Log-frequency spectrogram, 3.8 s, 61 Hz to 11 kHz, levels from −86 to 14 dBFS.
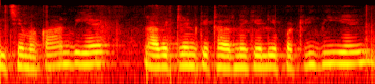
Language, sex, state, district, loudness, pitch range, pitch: Hindi, female, Bihar, Kaimur, -18 LUFS, 180-215 Hz, 195 Hz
